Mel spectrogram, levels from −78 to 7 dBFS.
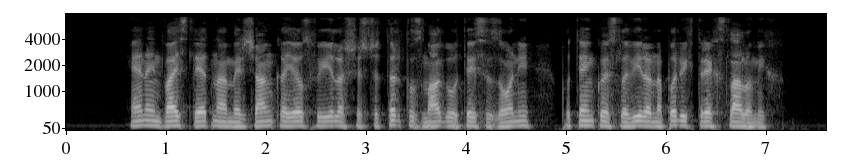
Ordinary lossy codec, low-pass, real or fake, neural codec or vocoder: AAC, 32 kbps; 7.2 kHz; fake; vocoder, 44.1 kHz, 128 mel bands every 256 samples, BigVGAN v2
